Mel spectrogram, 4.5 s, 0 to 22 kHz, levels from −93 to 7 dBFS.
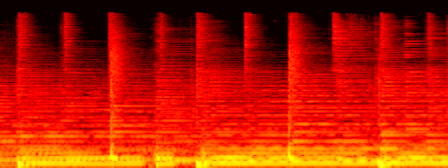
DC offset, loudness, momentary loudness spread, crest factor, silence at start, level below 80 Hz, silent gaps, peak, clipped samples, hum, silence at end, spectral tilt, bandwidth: under 0.1%; -25 LUFS; 3 LU; 16 dB; 0 s; -28 dBFS; none; -6 dBFS; under 0.1%; none; 0 s; -6.5 dB/octave; 17 kHz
